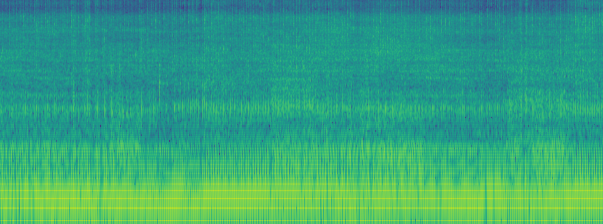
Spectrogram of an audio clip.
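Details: Home-built BSA twin chopper ridden about half a mile in rain on its first ride in years. A ragged, stumbling beat under road noise, one cylinder seemingly dropping out as revs climb: a misfire under load. Carburetor or ignition suspected; earlier fixes made no difference.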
